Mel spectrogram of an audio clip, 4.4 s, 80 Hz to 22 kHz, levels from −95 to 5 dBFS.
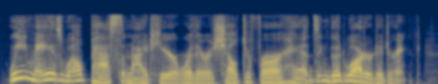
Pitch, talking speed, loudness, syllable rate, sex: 175 Hz, 275 wpm, -18 LUFS, 6.1 syllables/s, female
